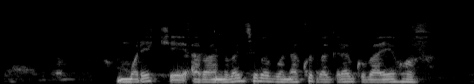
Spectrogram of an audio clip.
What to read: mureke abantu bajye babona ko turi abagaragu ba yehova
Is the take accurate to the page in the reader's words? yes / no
no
